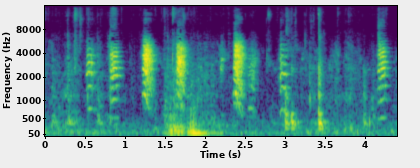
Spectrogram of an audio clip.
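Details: Pet zebra finches uttering loud nasal honking calls about twice a second, each with stacked harmonics, over low background rumble.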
